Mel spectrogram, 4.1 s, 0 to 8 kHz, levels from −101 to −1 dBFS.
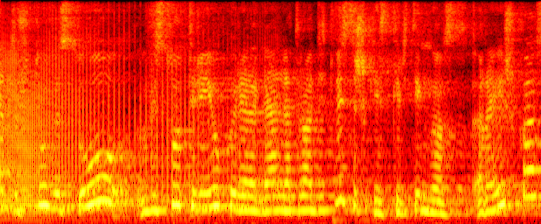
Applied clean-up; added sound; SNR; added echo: none; Fart; 13 dB; reverberation time 1.5 s.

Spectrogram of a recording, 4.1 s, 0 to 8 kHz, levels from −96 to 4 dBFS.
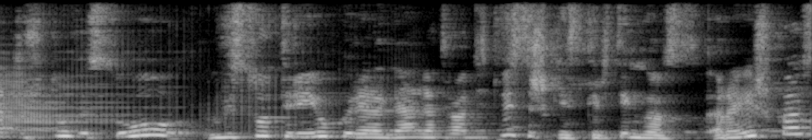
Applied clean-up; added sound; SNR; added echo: classical method WPE with log-MMSE.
